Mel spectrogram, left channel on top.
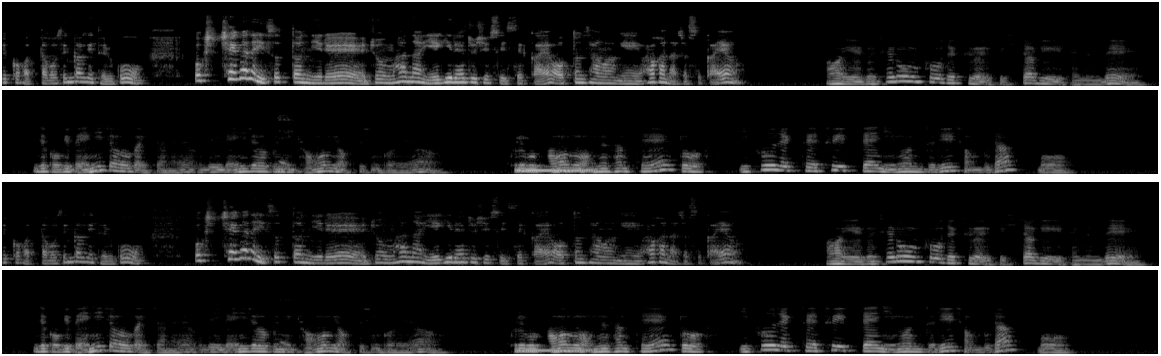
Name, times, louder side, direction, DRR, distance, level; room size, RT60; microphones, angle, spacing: voice 1, 0.0-7.4 14.3-14.5 16.7-17.6, left 6 dB, 50° left, 0.3 m, -31 dB
voice 2, 8.2-11.4 11.9-16.0 16.7-18.6 18.9-22.3, equal, 10° right, 0.6 m, -34 dB
4.9 x 2.2 x 2.6 m
head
